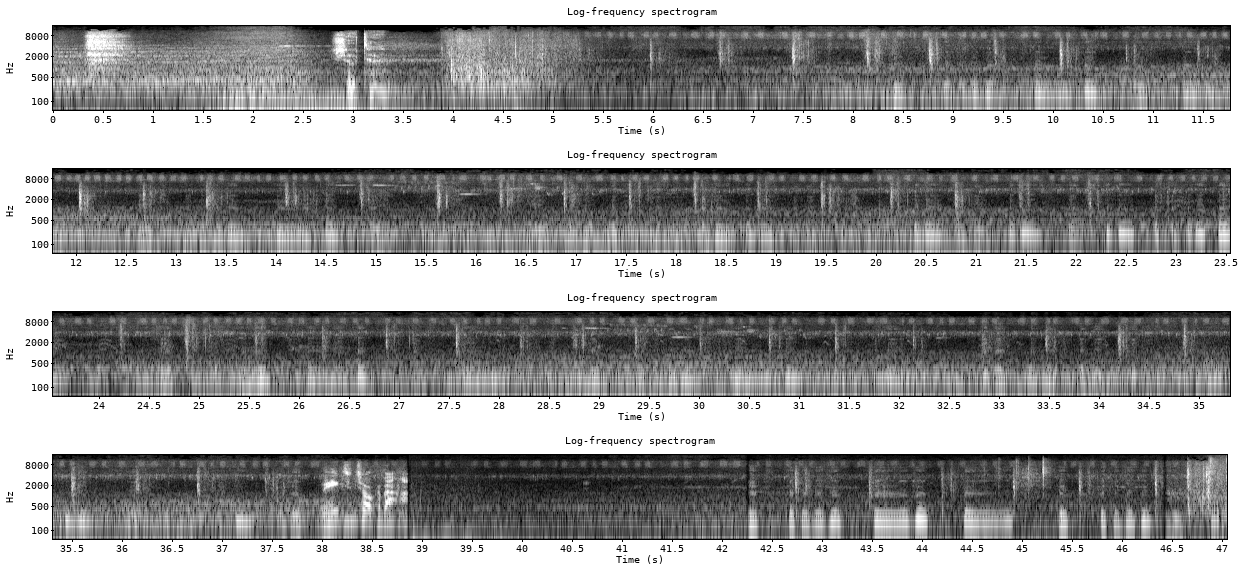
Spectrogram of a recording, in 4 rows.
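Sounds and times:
insects chirping: 0:00.0 - 0:47.0.

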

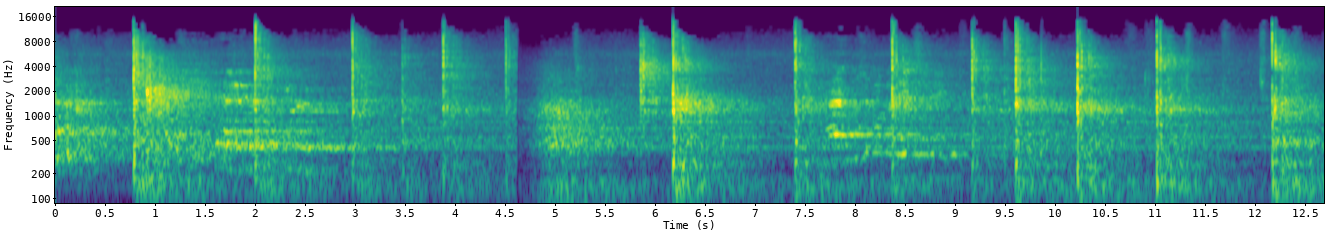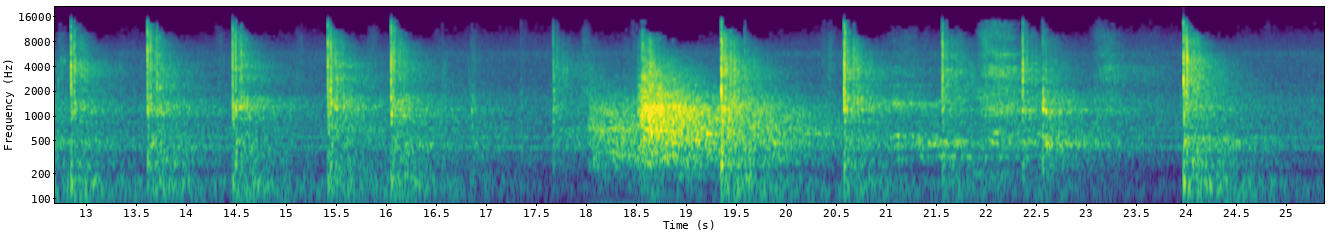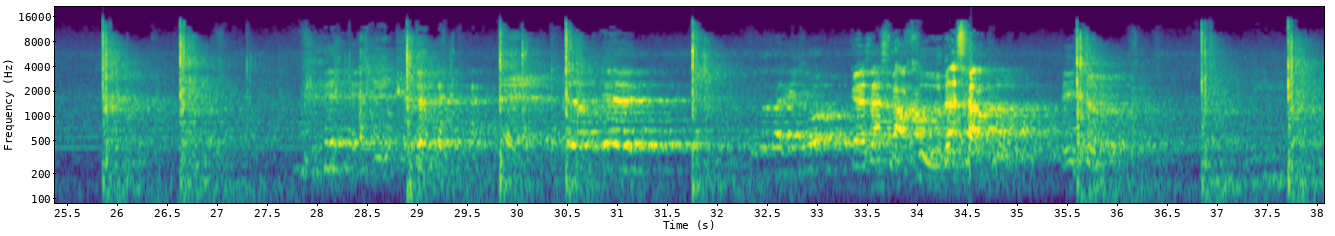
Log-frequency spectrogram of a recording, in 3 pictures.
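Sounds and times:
basketball bouncing on wooden floor: 0:00.8 - 0:01.2, 0:03.0 - 0:04.6, 0:07.4 - 0:07.7, 0:09.2 - 0:17.0, 0:17.6 - 0:21.0, 0:24.0 - 0:24.6, 0:25.8 - 0:27.5, 0:31.7 - 0:32.2, 0:36.8 - 0:38.0
sneakers squeaking on floor: 0:08.4 - 0:18.1.

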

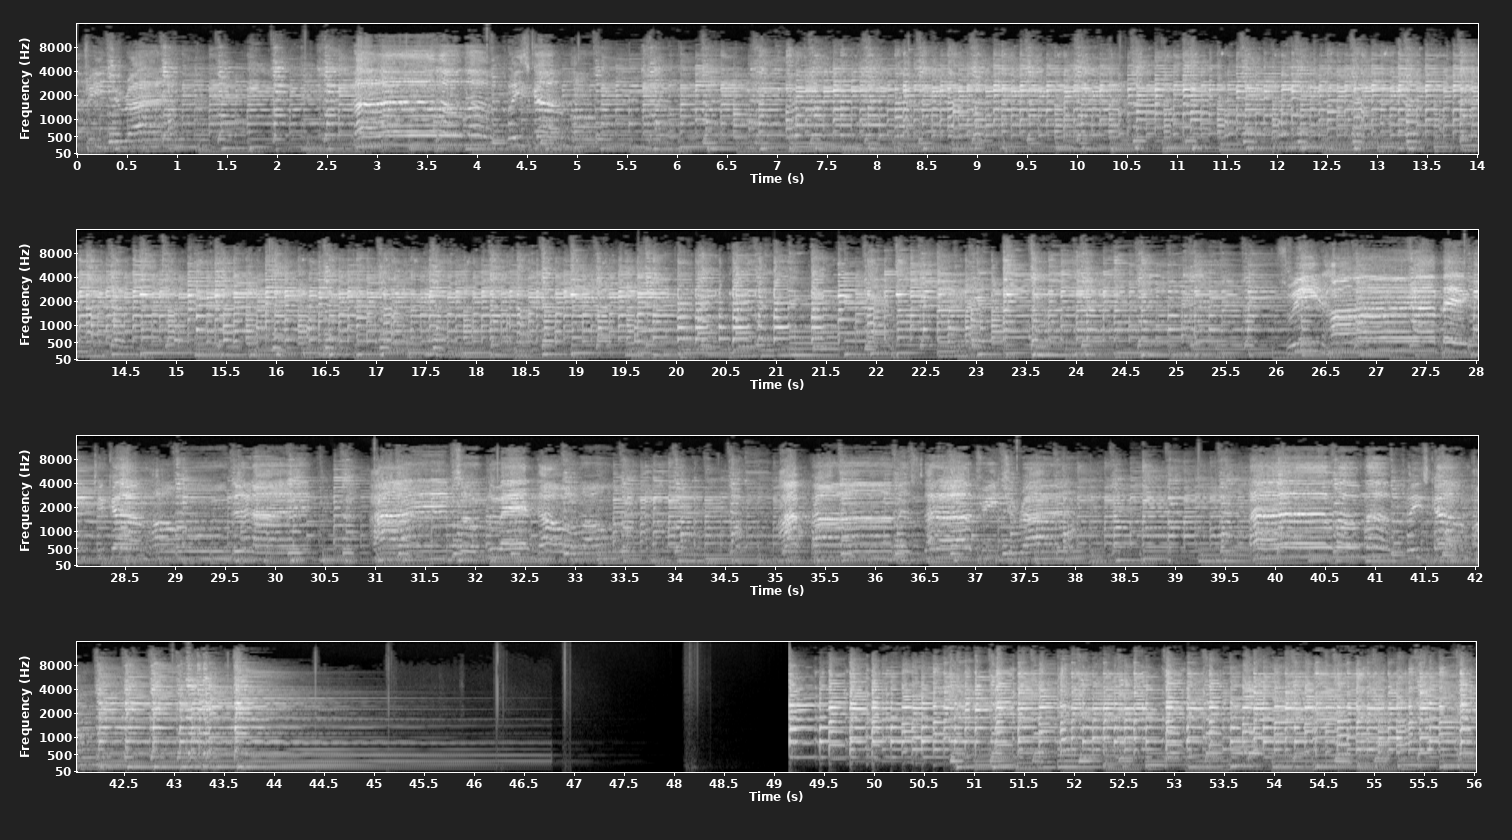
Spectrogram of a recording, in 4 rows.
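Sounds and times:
banjo: 0:00.0 - 0:46.0, 0:49.2 - 0:56.0
acoustic guitar: 0:00.0 - 0:46.9, 0:49.2 - 0:56.0
stepping bass line: 0:00.0 - 0:47.2.

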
